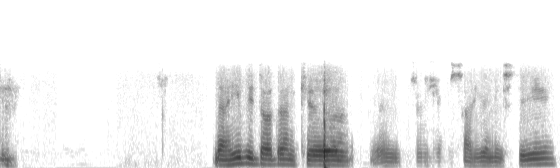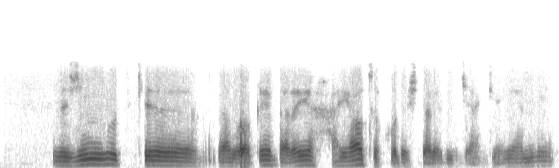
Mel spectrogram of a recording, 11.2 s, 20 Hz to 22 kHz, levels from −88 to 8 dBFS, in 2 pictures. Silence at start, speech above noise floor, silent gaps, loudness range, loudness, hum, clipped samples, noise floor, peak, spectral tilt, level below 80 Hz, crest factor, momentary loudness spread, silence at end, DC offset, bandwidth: 0 s; 52 dB; none; 6 LU; -26 LUFS; none; under 0.1%; -78 dBFS; -4 dBFS; -7.5 dB/octave; -46 dBFS; 24 dB; 17 LU; 0.1 s; under 0.1%; 4.8 kHz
